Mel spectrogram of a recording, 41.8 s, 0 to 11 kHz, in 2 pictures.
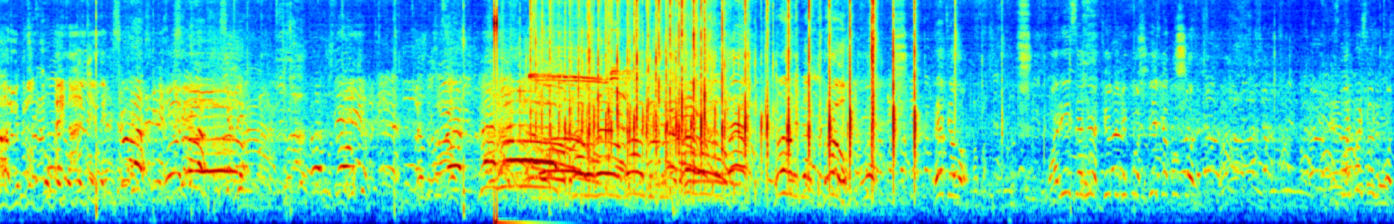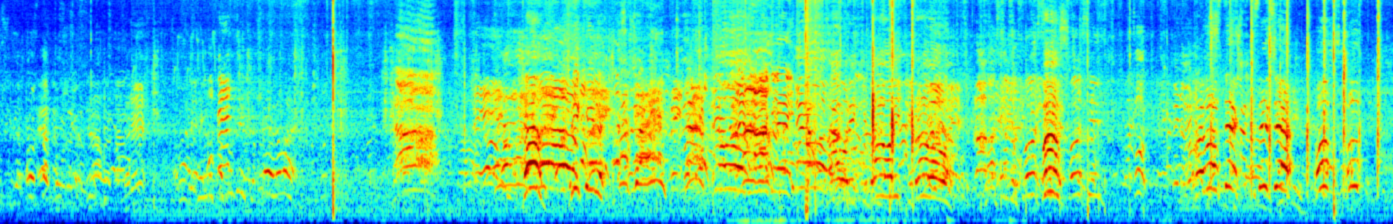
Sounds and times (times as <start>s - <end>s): Speech: 0.0s - 7.2s, 9.0s - 25.9s, 27.8s - 41.4s.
